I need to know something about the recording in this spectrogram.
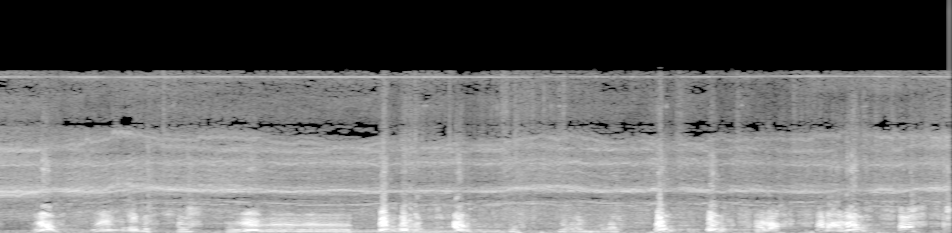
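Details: A Rottweiler going nuts at a toy drone invading his air space gives loud, irregular barks over the steady, high whine of the drone's motors.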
